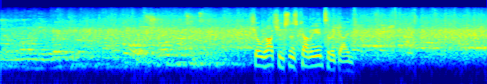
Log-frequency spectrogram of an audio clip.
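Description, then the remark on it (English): A Millwall football crowd applauds two-goal striker Lee Gregory as he is substituted off. A steady, dense wash of clapping holds at the same level throughout, while a man's voice speaks briefly over it partway through. “Good applause for our two-goal striker, Lee Gregory.”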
